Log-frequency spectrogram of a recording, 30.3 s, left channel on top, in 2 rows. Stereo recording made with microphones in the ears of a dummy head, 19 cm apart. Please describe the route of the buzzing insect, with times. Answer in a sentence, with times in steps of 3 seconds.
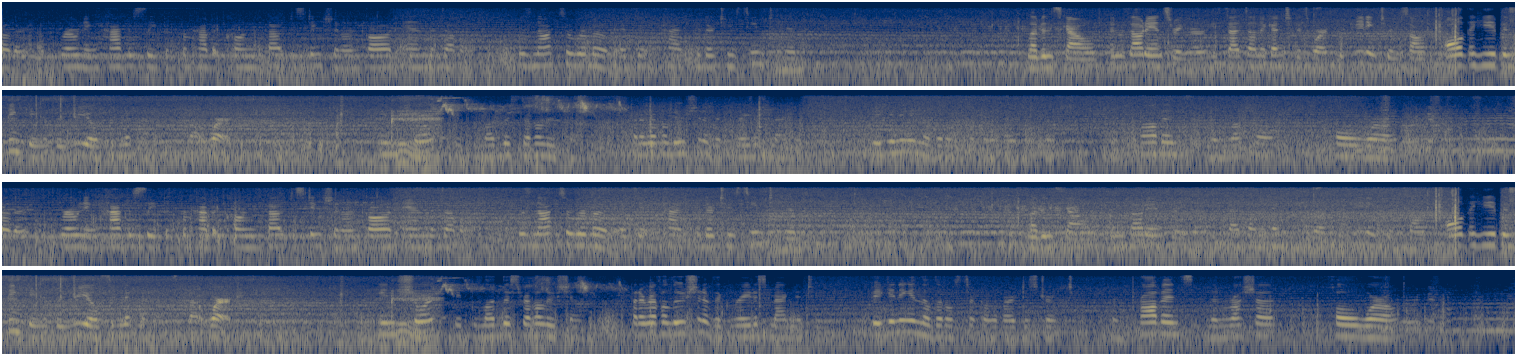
In this clip you hear the buzzing insect on the right from 0 s, in the centre from 15 s and on the left from 18 s.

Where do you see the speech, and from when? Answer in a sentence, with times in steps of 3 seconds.
In this clip you hear the speech on the right from 0 s, on the left from 9 s and on the right from 15 s.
